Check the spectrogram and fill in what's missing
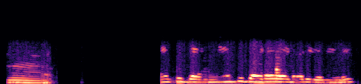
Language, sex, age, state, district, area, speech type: Telugu, female, 18-30, Andhra Pradesh, Visakhapatnam, urban, conversation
